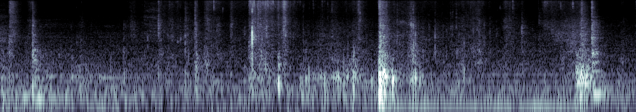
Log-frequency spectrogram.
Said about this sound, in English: Let me move this space. Give you a table. Minor adjustments. Minor.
